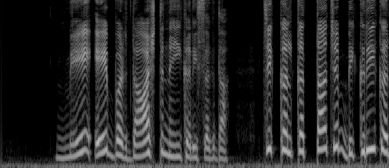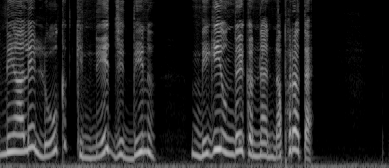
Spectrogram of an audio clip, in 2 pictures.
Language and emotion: Dogri, disgusted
